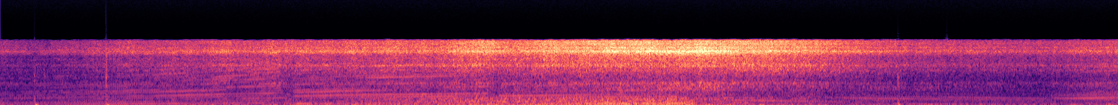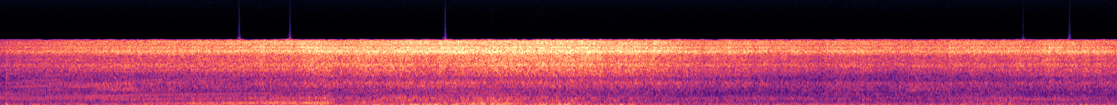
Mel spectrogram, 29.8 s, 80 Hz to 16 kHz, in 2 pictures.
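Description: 2008 Suzuki SV650's V-twin engine at racing speed, the revs climbing and dropping back through gear changes, falling away around twelve to fourteen seconds in as the bike slows for a corner, then climbing hard again. Heavy wind rush over the onboard camera swells and fades with road speed.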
